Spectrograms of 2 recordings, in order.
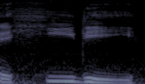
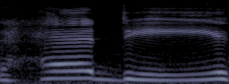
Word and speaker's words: Headey: would have said Heady. Right. I didn't hear the Lee part.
